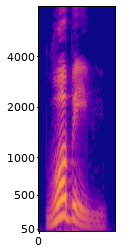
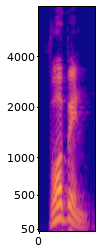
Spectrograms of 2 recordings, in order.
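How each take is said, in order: First: Robin slipped into "Robbie", loud; slip of the tongue. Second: Robin with its final n sounded; self-correction. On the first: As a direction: say Robin without its final n. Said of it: "Robin, not Robbie". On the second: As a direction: correct yourself firmly on Robin, ending in n. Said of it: "not Robbie". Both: Real, not acted.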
